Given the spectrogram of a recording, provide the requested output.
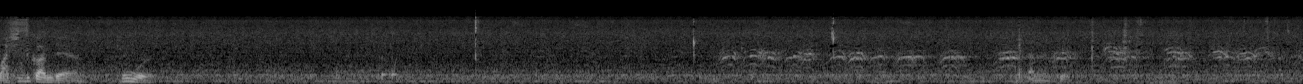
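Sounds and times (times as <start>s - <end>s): birds calling: 6.8s - 13.0s.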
